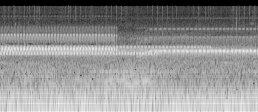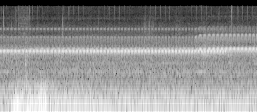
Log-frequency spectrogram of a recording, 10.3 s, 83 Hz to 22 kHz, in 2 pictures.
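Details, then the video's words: Frogs calling at night at George Lake, Whiting, Indiana, on 15 May 2020: overlapping long, steady, high trills, several callers at slightly different pitches. Lower stacked buzzy calls join in, and a low rumbling thump comes midway. "George Lake- Whiting, Indiana. Night sounds. Frogs"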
